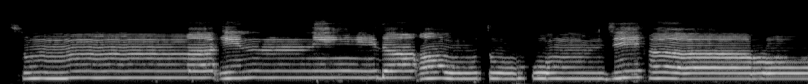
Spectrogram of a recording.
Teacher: Summa ini. Sumnya dengung, tapi ma-nya jangan ditahan. Nggak ada panjang di situ ya.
